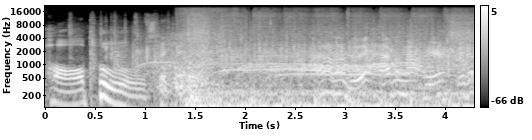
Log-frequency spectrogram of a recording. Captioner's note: audience cheers; upbeat rock music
